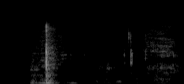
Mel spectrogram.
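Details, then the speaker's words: A sharp single click from the jaw joint, then a softer second click, as in reciprocal clicking on opening and closing; temporomandibular joint click. "when when we evaluate we have to look for the clicking reciprocal clicking patients open they have click here then close they have another click so we have reciprocal uh clicking"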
